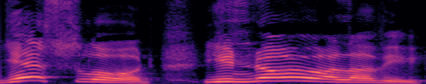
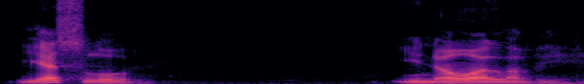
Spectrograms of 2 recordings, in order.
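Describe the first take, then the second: First: It is said in an annoyed, angry tone. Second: It is said in a calm, plain tone.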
